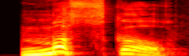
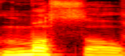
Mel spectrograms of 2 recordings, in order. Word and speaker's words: muscle: and knife, not knife, and muscle, not muscle, you know what I mean?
